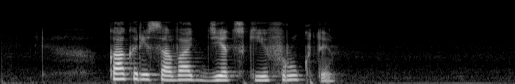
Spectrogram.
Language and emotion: Russian, neutral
